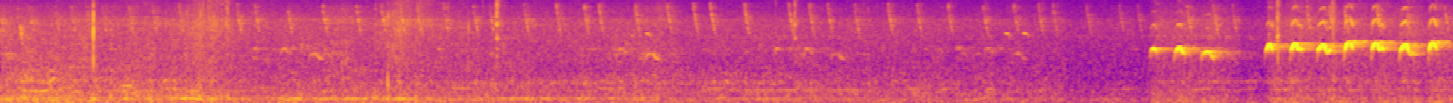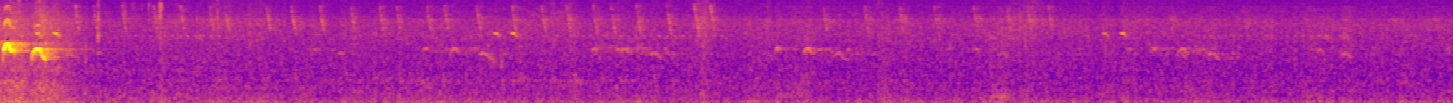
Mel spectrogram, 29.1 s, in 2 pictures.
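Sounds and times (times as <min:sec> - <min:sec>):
faint low hum: 0:00.0 - 0:13.4
bird calling: 0:11.5 - 0:15.2.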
